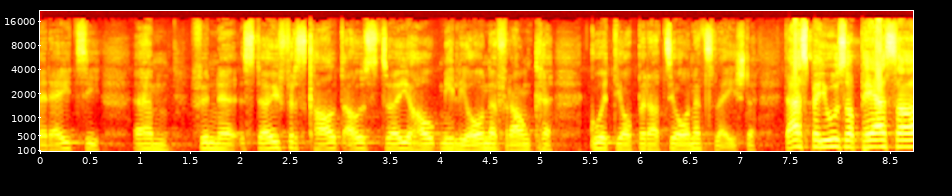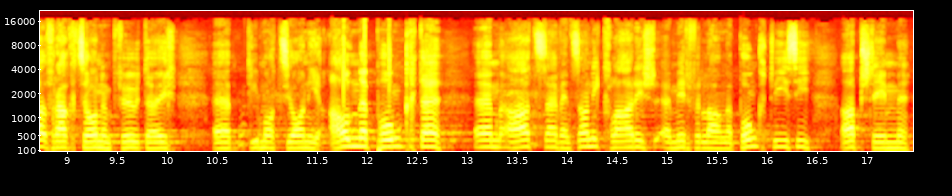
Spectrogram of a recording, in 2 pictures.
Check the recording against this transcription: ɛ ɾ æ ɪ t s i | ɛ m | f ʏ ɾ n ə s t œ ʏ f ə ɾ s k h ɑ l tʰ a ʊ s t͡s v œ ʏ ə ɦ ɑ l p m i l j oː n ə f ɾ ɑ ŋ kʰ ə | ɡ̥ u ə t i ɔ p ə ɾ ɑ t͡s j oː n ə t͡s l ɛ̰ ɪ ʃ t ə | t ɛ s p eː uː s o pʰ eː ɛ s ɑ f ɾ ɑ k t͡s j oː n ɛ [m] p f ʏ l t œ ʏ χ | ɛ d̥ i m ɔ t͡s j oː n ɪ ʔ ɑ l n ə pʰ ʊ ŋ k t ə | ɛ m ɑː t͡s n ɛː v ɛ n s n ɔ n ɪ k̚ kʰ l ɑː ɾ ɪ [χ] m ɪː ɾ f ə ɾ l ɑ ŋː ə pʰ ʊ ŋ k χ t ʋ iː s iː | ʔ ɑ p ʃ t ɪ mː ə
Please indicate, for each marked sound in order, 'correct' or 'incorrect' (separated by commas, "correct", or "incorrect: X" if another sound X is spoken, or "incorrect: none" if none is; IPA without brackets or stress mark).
correct, incorrect: ʃ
